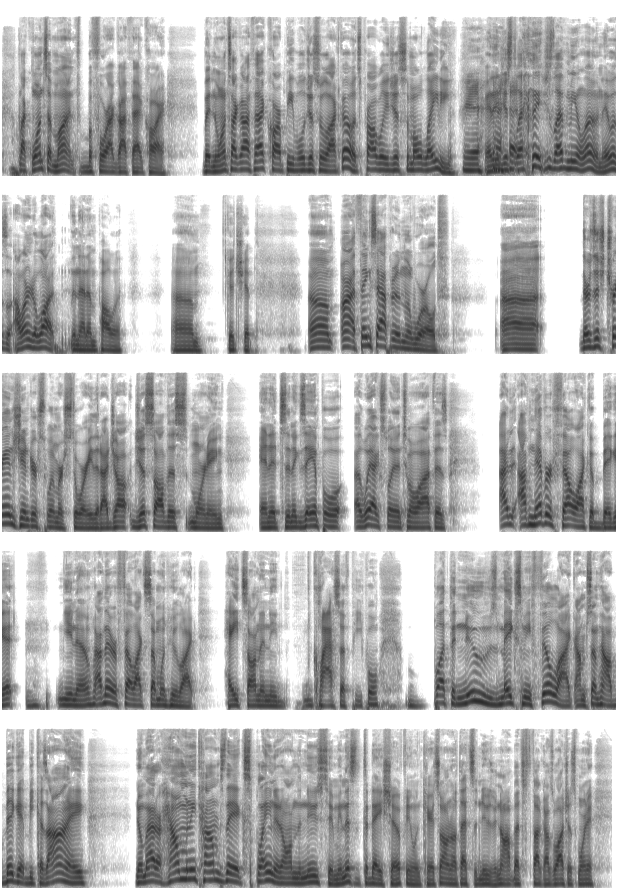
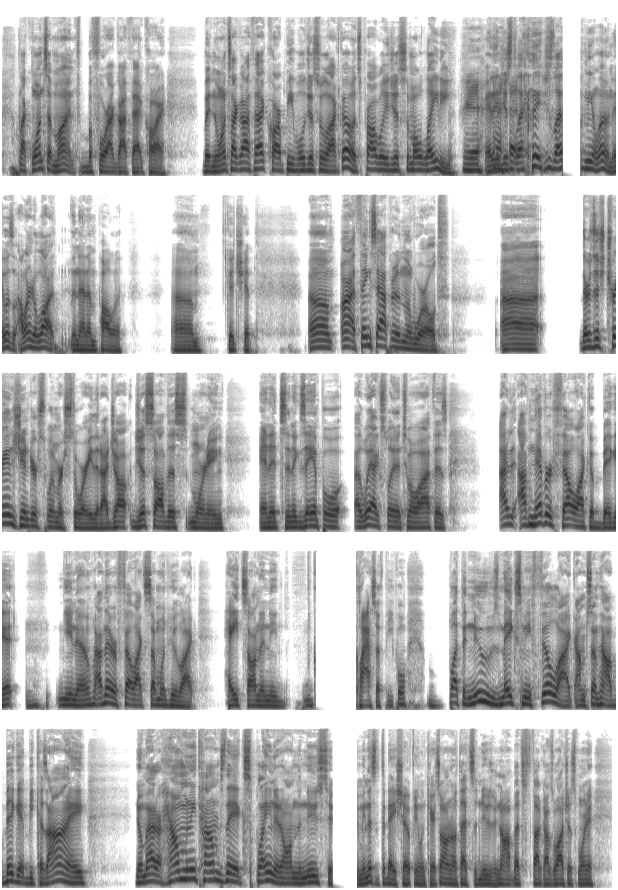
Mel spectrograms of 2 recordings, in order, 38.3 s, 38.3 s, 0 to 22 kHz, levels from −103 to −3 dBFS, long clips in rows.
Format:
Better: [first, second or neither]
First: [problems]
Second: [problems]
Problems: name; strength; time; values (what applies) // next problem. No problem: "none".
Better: first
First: none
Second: audio freezing; at 7 s, at 27 s for 0.5 s and at 35 s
